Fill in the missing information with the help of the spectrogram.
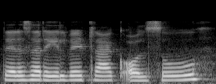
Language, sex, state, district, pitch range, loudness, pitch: English, female, Karnataka, Bangalore, 195-205 Hz, -14 LUFS, 200 Hz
